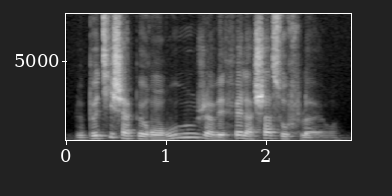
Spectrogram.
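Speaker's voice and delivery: usual speaking voice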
